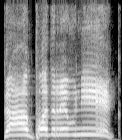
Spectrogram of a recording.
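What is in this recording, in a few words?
voice soviet infantry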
